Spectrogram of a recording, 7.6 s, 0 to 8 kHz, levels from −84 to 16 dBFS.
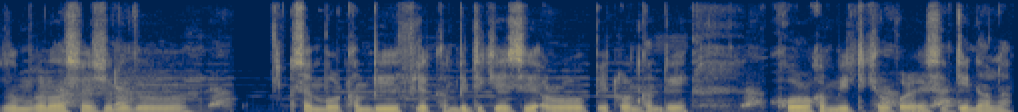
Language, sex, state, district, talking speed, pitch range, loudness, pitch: Nagamese, male, Nagaland, Kohima, 195 wpm, 85-95 Hz, -20 LUFS, 90 Hz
